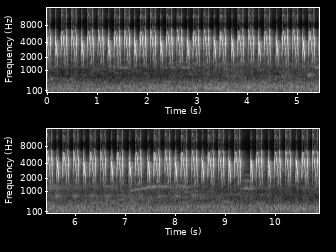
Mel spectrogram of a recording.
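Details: Shooting-style song of a Javan sunbird, a long dense volley of high, piercing chirps pouring out almost without pause, with a brief break near the end.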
